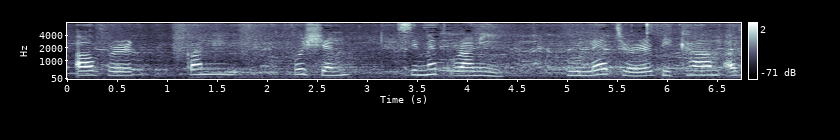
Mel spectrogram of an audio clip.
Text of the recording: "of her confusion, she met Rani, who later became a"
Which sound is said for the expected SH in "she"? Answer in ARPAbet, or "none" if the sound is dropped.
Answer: S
